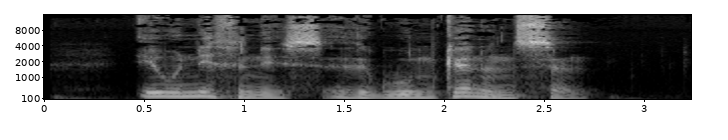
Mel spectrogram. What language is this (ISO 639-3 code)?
kab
